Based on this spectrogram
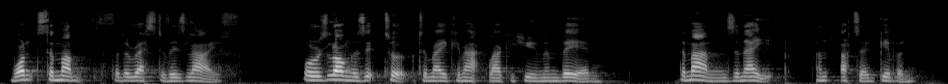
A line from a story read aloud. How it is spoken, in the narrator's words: stated Merrill quite firmly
